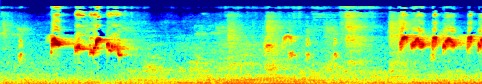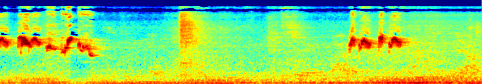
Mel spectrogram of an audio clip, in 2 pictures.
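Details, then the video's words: Male red-whiskered bulbul singing: three bursts of bright, warbled, rapidly varied notes, each lasting about a second, separated by pauses, over faint low background hum. "Tiếng chim chào mào trống hót"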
